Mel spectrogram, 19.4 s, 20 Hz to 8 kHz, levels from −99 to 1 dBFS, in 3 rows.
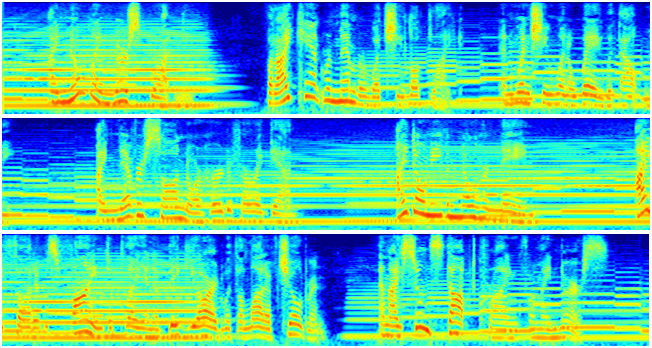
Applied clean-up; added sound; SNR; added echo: none; Wind instrument, woodwind instrument + Wind instrument, woodwind instrument; 3 dB; none.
